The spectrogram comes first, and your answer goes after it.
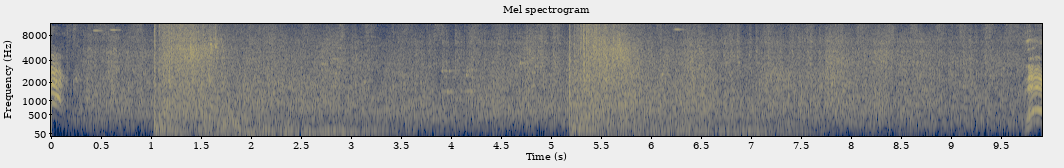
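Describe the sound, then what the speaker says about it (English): Deep explosive booms in a video game erupt twice amid a constant rumbling battle din, with heavy low-end blasts rolling out and fading. "I'm seeing explosions all over."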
